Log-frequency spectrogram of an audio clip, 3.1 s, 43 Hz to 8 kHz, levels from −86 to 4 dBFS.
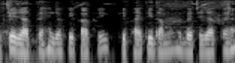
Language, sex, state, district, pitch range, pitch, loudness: Hindi, male, Bihar, Gaya, 110-130 Hz, 115 Hz, -25 LUFS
